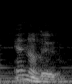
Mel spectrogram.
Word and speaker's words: Innaloo: And returning to Australia, the western bit this time, there's a town called Innaloo, which rhymes with place to poo.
